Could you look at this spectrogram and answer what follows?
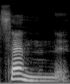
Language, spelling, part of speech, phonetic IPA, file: Polish, cenny, adjective, [ˈt͡sɛ̃nːɨ], Pl-cenny.ogg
